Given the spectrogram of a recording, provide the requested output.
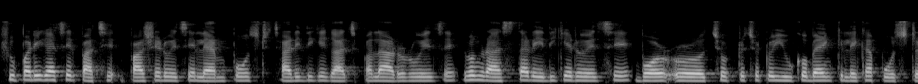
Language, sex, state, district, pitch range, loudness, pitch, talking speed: Bengali, female, West Bengal, Kolkata, 170-195 Hz, -23 LUFS, 180 Hz, 155 wpm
